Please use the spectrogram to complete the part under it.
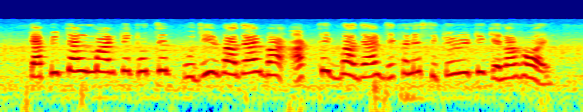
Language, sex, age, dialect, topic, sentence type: Bengali, female, 25-30, Standard Colloquial, banking, statement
